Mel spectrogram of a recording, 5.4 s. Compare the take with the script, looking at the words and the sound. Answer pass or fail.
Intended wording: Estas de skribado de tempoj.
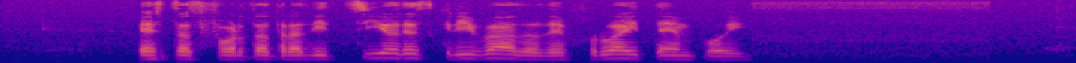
fail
